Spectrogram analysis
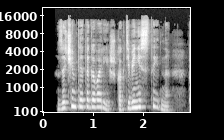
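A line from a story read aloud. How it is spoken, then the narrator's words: Whisper. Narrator (Russian): прошептала она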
